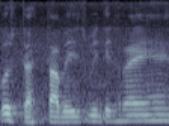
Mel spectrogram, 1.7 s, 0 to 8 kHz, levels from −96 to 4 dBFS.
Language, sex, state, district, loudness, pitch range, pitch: Hindi, male, Bihar, Begusarai, -30 LUFS, 120-140 Hz, 135 Hz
